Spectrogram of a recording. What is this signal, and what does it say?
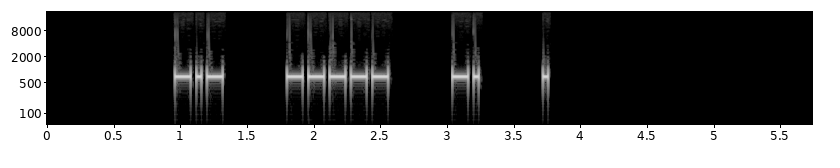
Morse code, heard as a keyed tone, about 29 wpm, spaced as for 14 wpm, 700 Hz. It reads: K0NE
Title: USA Call Signs - 4 Characters - 4x Character Spacing - 30wpm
